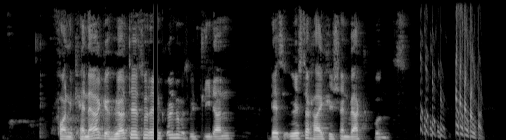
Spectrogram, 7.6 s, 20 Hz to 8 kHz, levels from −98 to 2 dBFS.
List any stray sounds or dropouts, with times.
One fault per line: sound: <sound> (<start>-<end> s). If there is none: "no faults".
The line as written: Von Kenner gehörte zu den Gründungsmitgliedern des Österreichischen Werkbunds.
sound: dropout (2.3-2.4 s)
sound: chirp (6.3-7.3 s)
